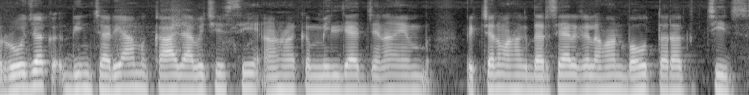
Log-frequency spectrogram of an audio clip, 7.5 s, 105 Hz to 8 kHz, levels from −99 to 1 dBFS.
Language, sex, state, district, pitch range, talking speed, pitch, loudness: Maithili, male, Bihar, Darbhanga, 130-135 Hz, 175 wpm, 130 Hz, -19 LUFS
